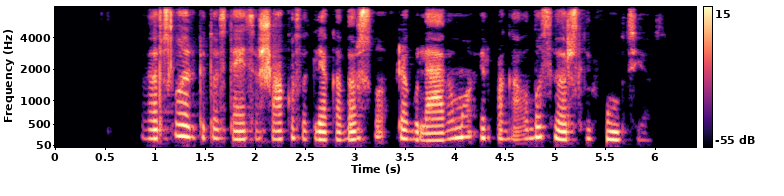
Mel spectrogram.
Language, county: Lithuanian, Šiauliai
